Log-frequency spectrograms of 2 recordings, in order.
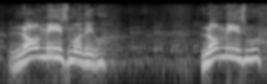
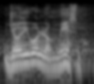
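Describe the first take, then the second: First: Louder and slower, each word pressed; forceful preached repetition; emphatic loud repeat. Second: Said in the usual way. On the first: Acted. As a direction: drive the phrase home to the church. Preacher repeating his reply with force.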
